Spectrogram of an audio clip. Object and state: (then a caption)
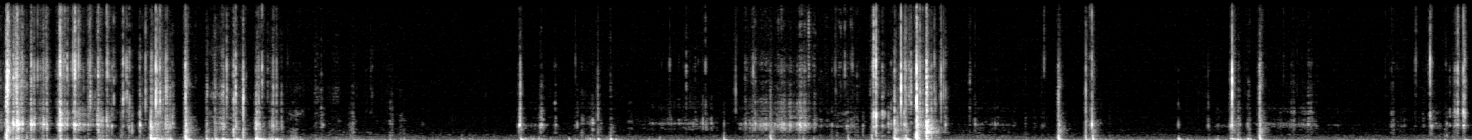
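Bar of soap being shaved. A utility knife blade slices shavings off a solid bar of soap with a white core and glitter coating. A dense burst of crisp, crunchy scraping comes first, followed by sparser sharp clicks and short gritty scrapes with bright, high edges between quiet gaps.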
